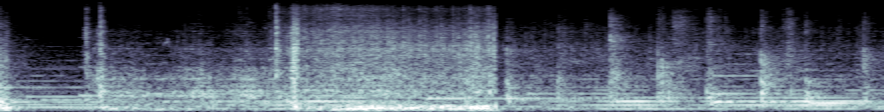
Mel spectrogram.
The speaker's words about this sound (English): As the driver starts the engine, Philomena runs across the courtyard to the heavy gate with the barred window.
